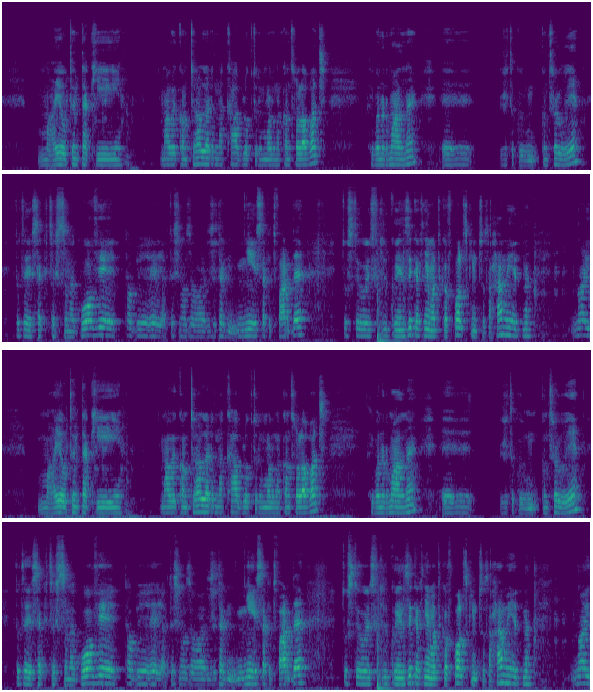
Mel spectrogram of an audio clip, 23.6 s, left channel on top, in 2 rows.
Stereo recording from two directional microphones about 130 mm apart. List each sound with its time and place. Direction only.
0.8 s speech: 35° left (ahead or behind)
10.5 s speech: 35° left (ahead or behind)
